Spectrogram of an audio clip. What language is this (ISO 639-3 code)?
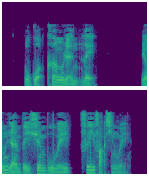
zho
